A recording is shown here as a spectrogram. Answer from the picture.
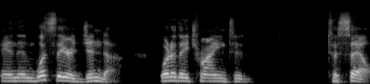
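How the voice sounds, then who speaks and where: The man's voice has a slight Southern accent and a dry, close sound with no echo. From US South, Georgia. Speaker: business school professor. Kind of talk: interview. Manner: halting.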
